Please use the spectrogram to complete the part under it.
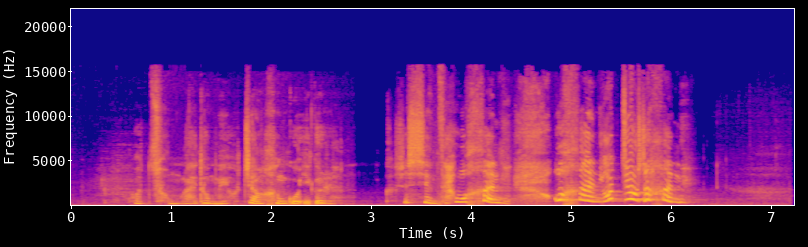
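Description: A young woman speaks up close with rising emotion.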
